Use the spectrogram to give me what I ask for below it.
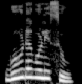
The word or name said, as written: ಗೂಡಗೊಳಿಸು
